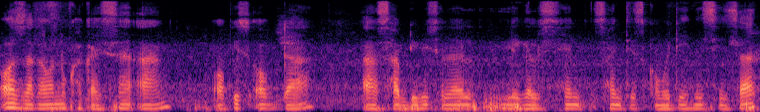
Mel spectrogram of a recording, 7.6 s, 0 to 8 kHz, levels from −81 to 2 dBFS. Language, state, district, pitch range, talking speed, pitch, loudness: Kokborok, Tripura, Dhalai, 95-105 Hz, 120 wpm, 100 Hz, -23 LUFS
